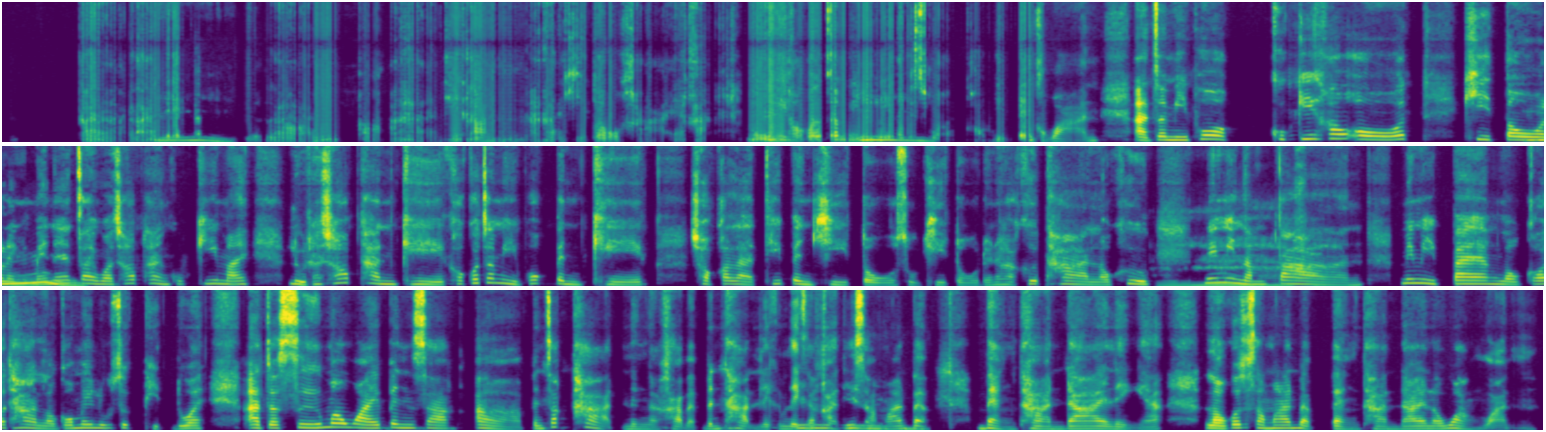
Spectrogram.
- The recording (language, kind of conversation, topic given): Thai, advice, ทำไมฉันพยายามควบคุมอาหารเพื่อลดน้ำหนักแล้วแต่ยังไม่เห็นผล?
- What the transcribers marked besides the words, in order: mechanical hum; distorted speech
